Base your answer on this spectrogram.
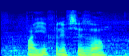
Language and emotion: Russian, sad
